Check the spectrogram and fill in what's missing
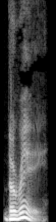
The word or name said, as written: beret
